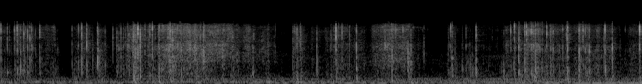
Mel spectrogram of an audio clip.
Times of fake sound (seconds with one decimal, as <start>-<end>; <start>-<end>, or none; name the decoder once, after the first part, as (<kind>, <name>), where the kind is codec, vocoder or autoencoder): 1.1-2.8 (vocoder, Vocos); 3.6-4.3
